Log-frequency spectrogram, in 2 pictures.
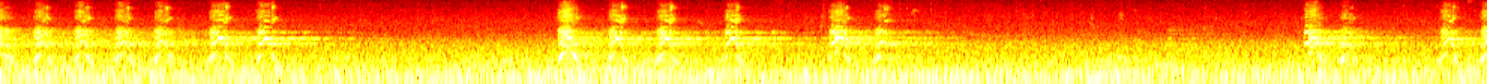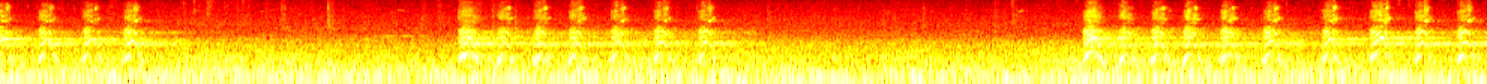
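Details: A dog's nuisance barking comes in five separate volleys of rapid, yappy barks, each lasting one to two seconds, with short quiet gaps between them and a constant low hum underneath.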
